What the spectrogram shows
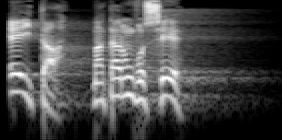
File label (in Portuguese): notify slain you, vox caster portuguese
